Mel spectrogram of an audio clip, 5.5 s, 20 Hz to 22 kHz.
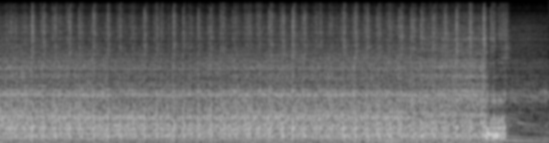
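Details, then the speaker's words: Brand-new 2026 Yamaha YZ85 two-stroke on 32:1 premix, fouling plugs, spooge from the silencer, running super rich: sputters thick and blubbery off idle, then sags instead of picking up; a rich bog from rich jetting. "Hear that That is what I call a bog, but But when people hear bog, they typically think oh, it's running too lean, a lean bog. But in this case, there's a subtle difference in sound. Rich bog versus lean bog."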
